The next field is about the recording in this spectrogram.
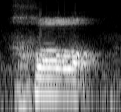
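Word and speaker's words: خ: And next letter is kha, kha. This is a heavy accent of the kha, and when you are pronouncing of this letter of kha, so you need to be open your mouth, kha, kha.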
